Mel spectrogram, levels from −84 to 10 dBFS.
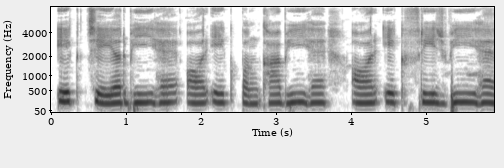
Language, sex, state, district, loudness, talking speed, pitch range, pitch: Hindi, female, Jharkhand, Deoghar, -17 LUFS, 140 wpm, 200-215 Hz, 205 Hz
